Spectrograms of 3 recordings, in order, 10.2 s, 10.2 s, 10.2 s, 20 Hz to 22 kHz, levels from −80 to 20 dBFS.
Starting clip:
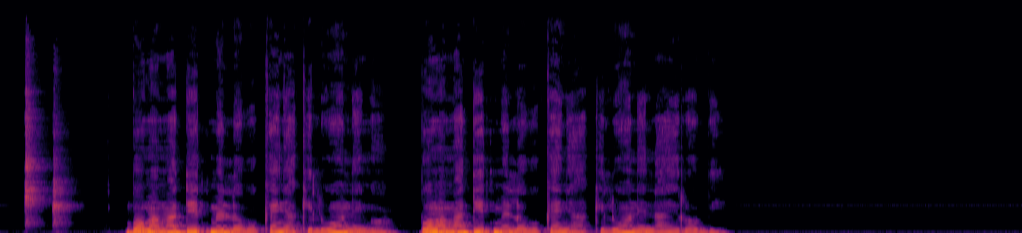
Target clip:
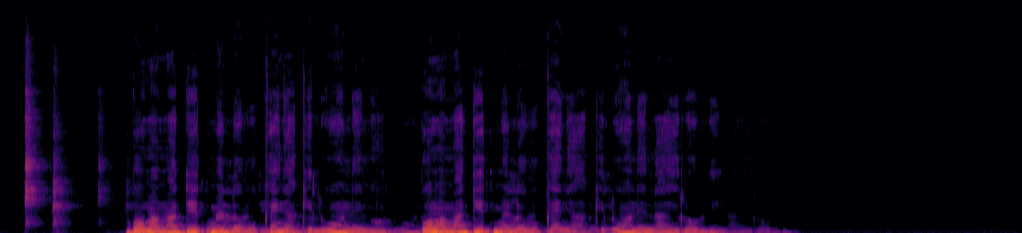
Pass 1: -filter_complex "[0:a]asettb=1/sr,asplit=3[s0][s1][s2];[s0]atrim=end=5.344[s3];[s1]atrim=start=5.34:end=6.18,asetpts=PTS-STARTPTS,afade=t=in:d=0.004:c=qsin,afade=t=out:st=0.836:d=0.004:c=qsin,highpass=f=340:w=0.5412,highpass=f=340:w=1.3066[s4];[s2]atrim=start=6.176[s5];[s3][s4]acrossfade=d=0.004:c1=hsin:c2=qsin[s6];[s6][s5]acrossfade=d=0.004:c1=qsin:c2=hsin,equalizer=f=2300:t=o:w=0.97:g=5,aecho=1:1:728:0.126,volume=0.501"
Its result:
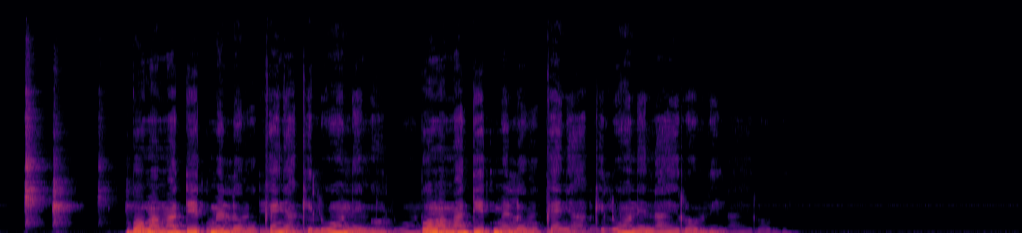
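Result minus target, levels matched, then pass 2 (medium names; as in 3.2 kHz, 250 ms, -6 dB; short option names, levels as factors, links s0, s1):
2 kHz band +7.0 dB
-filter_complex "[0:a]asettb=1/sr,asplit=3[s0][s1][s2];[s0]atrim=end=5.344[s3];[s1]atrim=start=5.34:end=6.18,asetpts=PTS-STARTPTS,afade=t=in:d=0.004:c=qsin,afade=t=out:st=0.836:d=0.004:c=qsin,highpass=f=340:w=0.5412,highpass=f=340:w=1.3066[s4];[s2]atrim=start=6.176[s5];[s3][s4]acrossfade=d=0.004:c1=hsin:c2=qsin[s6];[s6][s5]acrossfade=d=0.004:c1=qsin:c2=hsin,equalizer=f=2300:t=o:w=0.97:g=-6,aecho=1:1:728:0.126,volume=0.501"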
